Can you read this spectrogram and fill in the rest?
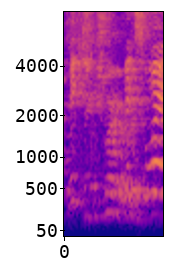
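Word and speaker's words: Mixue: Mixu itu itulah menurut saya itu ya hanya marketing aja biar terkenalnya ada Mixu gitu. Makanya Mixway ya bacanya.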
